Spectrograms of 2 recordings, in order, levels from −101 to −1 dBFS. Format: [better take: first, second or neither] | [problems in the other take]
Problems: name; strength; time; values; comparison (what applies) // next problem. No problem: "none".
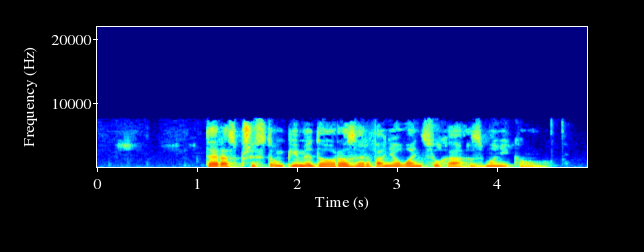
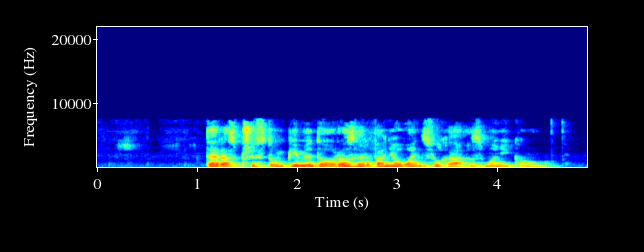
first | room echo; dies away in 0.3 s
